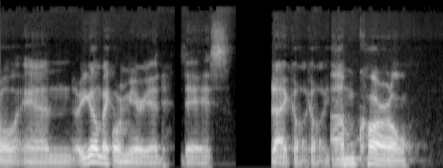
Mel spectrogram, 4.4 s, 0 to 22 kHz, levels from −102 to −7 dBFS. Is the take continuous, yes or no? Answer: no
